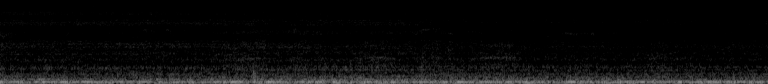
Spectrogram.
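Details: Gas boiler during a tune-up, firing before the gas pressure check and before it was fully hot; the return piping comes back hot, showing good circulation. Soft, steady low rumble with no pops, flutter or surging: normal, even firing.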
